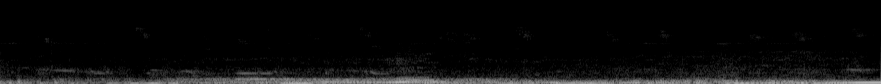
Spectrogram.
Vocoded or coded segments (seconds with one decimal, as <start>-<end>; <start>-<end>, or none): 0.0-2.6; 4.1-4.5; 5.4-8.8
